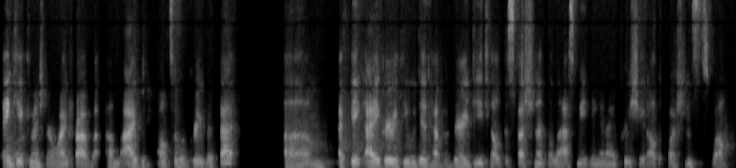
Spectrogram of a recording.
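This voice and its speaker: A woman's voice: deep voice, animated, fast talker, creaky, darkish tone, husky, no echo, rough recording. A woman chairing a formal government commission meeting in a courteous, procedural manner.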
